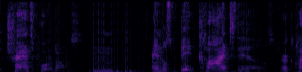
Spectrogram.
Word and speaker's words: Clydesdale: And in the middle, it's like 4 police cars, 2 police vans, like the transport ones, and those big Clydesdales or how do you pronounce it?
